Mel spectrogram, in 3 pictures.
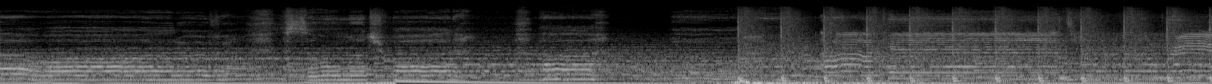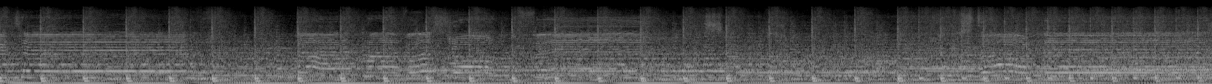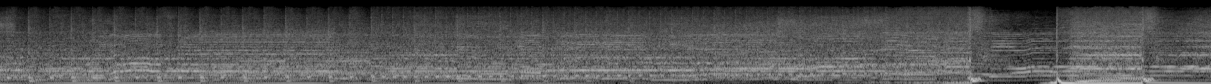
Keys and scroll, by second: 3.0 ctrl+e, 4.0 ctrl+alt+shift+e, 28.1 F2.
